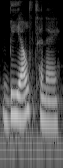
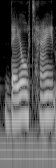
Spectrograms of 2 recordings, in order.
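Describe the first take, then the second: First: The word is said in a lilting, elegant way. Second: The word is said in a plain, rustic way. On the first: The speaker calls it right. "it was so beautiful" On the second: The speaker calls it wrong. "that just sounds like some backwoods country"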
